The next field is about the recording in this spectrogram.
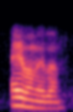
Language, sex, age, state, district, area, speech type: Sanskrit, male, 18-30, West Bengal, Paschim Medinipur, urban, conversation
